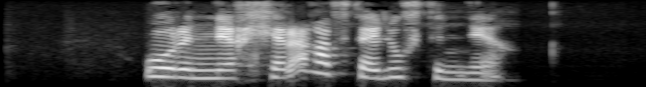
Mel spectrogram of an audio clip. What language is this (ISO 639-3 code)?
kab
